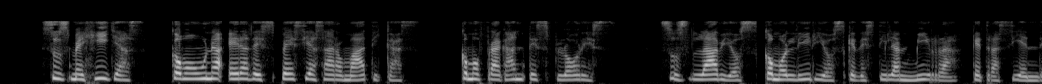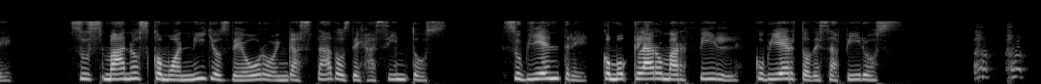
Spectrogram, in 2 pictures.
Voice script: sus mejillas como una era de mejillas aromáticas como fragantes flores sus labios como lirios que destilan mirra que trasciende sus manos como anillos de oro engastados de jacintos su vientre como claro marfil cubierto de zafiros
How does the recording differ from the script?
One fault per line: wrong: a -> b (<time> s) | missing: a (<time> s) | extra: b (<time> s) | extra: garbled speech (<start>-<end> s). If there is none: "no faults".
wrong: mejillas -> especias (2.6 s)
